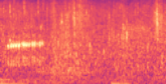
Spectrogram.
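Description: Cartoonish frogs with big ears croak in the Arknights Endfield game world, a short croak near the start followed by a low, softer one, set against a steady ambient game backdrop.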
